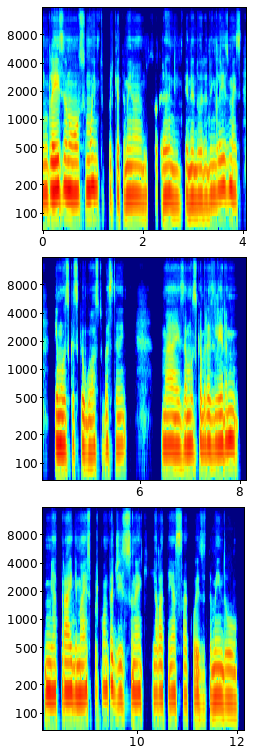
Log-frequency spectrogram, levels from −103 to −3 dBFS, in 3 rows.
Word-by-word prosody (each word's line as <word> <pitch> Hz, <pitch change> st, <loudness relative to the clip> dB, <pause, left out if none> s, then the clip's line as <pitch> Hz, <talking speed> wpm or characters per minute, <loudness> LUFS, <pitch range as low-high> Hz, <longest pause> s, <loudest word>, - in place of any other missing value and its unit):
inglês 175 Hz, +1 st, +7 dB
eu 190 Hz, -, +5 dB
não 175 Hz, -1 st, +7 dB
ouço 170 Hz, +1 st, -2 dB
muito, 185 Hz, -5 st, +3 dB
porque 150 Hz, -, -8 dB
eu -, -, -8 dB
também 155 Hz, +2 st, 0 dB
não 160 Hz, -1 st, -1 dB, 0.2 s
sou -, -, -14 dB
grande 155 Hz, 0 st, +1 dB
entendedora 145 Hz, +1 st, -2 dB
do 145 Hz, -, -4 dB
inglês, 180 Hz, +3 st, 0 dB
mas 170 Hz, -5 st, 0 dB, 0.3 s
tem 165 Hz, -, +4 dB
músicas 160 Hz, 0 st, +2 dB
que 160 Hz, -, -5 dB
eu -, -, +3 dB
gosto 140 Hz, +1 st, -5 dB
bastante, 160 Hz, +1 st, -6 dB, 0.7 s
mas 160 Hz, -2 st, +1 dB
a 160 Hz, -, +1 dB
música 160 Hz, 0 st, 0 dB
brasileira 160 Hz, +1 st, +1 dB
me 180 Hz, -1 st, +3 dB, 0.2 s
me 170 Hz, 0 st, +4 dB
atrai 175 Hz, 0 st, +2 dB
demais 165 Hz, +2 st, +1 dB
por -, -, -14 dB
conta 185 Hz, +1 st, -1 dB
disso, 155 Hz, -4 st, -5 dB
né, 170 Hz, 0 st, +1 dB
que -, -, -39 dB, 0.2 s
ela 160 Hz, 0 st, -1 dB
tem 160 Hz, 0 st, -5 dB
essa 160 Hz, -1 st, -5 dB
coisa 105 Hz, +12 st, -4 dB
também 150 Hz, 0 st, +1 dB
do 140 Hz, -1 st, -2 dB
160 Hz, 200 wpm, -26 LUFS, 150-170 Hz, 0.7 s, inglês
